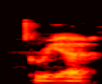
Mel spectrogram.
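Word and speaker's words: Gruyère: Is it a Gruyere? – Gruyere. That's how it's pronounced, nice.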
